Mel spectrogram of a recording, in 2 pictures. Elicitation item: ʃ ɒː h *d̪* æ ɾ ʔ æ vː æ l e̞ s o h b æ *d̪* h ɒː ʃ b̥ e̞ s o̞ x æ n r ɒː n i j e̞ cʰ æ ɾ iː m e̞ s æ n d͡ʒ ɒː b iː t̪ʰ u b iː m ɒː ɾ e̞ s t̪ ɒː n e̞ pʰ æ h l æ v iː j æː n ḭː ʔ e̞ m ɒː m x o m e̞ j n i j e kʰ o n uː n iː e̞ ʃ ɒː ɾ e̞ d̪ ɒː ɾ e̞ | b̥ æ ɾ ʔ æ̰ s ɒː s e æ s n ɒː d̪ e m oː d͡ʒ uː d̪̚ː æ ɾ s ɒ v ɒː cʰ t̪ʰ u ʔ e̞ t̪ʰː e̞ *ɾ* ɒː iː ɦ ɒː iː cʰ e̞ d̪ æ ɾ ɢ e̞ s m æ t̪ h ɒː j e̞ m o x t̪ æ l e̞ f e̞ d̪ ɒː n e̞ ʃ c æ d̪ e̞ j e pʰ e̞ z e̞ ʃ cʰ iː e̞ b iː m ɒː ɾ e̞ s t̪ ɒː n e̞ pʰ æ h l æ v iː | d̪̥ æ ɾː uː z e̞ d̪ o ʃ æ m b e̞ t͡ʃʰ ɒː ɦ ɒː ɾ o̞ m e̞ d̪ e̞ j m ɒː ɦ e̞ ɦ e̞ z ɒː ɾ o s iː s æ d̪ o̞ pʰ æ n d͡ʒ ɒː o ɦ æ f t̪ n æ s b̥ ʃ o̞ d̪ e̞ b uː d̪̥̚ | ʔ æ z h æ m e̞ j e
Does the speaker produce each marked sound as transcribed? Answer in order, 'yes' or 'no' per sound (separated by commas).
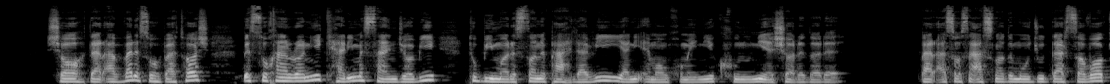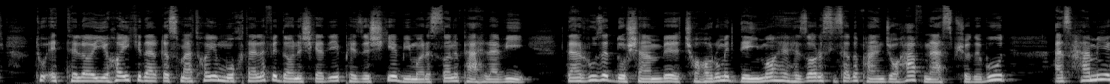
yes, no, no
